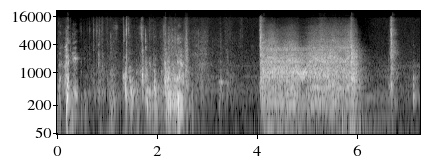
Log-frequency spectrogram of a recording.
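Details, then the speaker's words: 1979 Chevy K20 Squarebody that sat about 30 years; engine freed with a crowbar and the starter untried. It turns in uneven bursts, hits a hard spot and drags with harsh grinding, and something is smoking. Owner plans to swap the starter. "oh that ain't good oh hit a hard spot smok yeah something smoking too"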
